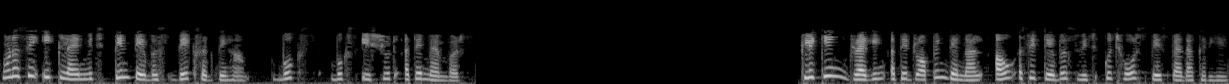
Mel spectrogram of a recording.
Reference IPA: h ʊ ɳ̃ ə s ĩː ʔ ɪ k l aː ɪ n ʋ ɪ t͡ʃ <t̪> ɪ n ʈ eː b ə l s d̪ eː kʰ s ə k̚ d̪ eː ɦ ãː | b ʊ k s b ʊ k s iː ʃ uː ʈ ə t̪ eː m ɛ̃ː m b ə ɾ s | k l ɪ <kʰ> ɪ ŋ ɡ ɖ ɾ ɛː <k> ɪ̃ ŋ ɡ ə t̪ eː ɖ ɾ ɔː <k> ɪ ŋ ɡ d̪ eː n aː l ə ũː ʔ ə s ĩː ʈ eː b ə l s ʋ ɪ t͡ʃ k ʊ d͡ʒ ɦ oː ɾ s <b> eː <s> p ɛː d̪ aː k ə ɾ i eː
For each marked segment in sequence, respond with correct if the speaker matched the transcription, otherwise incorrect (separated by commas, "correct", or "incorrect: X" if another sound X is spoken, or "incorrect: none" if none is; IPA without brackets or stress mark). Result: correct, incorrect: k, incorrect: ɡ, incorrect: p, incorrect: p, correct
